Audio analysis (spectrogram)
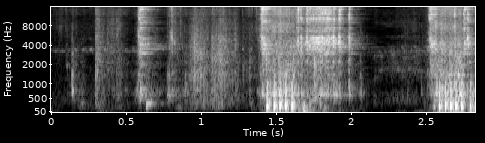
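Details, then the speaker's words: Old Homelite chainsaw with a manual oiler, fuel added and choke on, hard to pull over: two hard rope pulls each give a rasping burst, but it never catches or fires; a no-start, cause unknown. "And there you go, friends. She is not a runner today."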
